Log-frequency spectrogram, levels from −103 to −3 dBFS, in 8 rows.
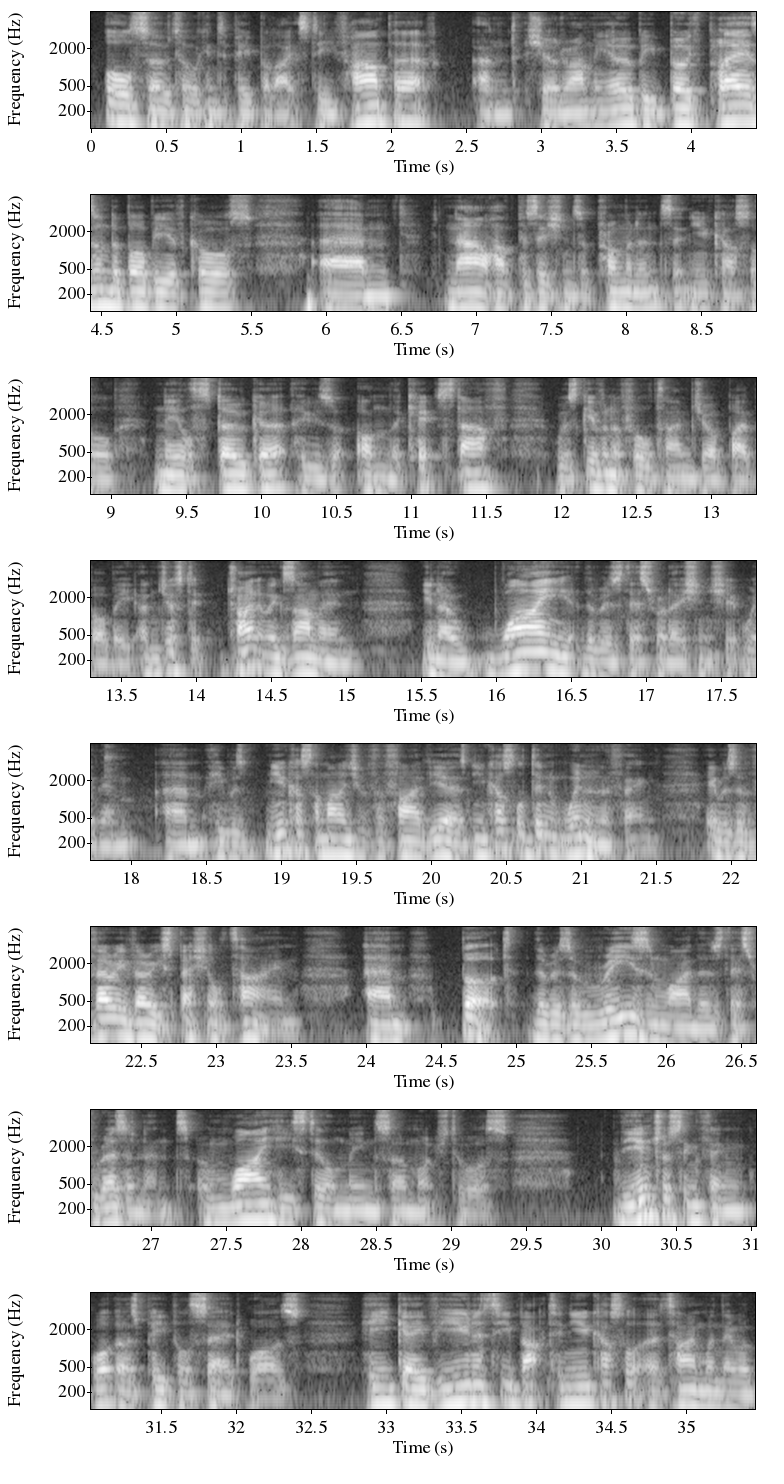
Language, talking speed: English, 185 wpm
